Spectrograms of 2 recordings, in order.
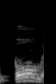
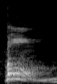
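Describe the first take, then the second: First: It is said softly, with little force. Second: It is said loudly, with strong force. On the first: A small correction is enough at a low level. The speaker calls it right. "it could be boom" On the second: A strong correction is needed at a high level. The speaker calls it wrong. "at a higher level, I have to correct higher"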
